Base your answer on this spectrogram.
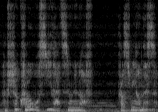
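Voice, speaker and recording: A woman playing an earnest, hopeful young alien researcher in a video game, talking gently and sincerely. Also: a little high, moderate pace, faint music behind, lightly acted. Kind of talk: dramatic game dialogue. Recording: distant, with clear background noise.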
